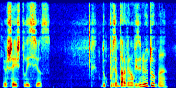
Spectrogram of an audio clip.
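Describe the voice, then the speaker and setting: A man's voice: mid-range voice, very animated, rapid-fire, mellow, no echo. A man from Portugal with a European Portuguese accent, hosting a comic podcast and playfully reading phrases in a mock-Italian voice. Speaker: podcast host. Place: out and about, travelling.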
